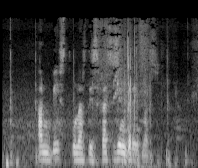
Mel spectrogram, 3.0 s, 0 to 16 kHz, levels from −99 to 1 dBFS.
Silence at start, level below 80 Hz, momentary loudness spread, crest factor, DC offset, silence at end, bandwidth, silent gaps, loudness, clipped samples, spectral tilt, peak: 0.1 s; -44 dBFS; 18 LU; 22 dB; under 0.1%; 0.4 s; 11.5 kHz; none; -22 LUFS; under 0.1%; -5.5 dB/octave; -2 dBFS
